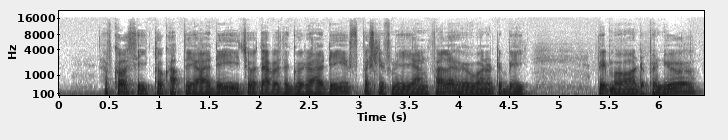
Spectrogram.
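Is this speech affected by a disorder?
Yes: severe to profound hearing loss; acquired at age 8 from meningitis, Queensland country town, one ear completely destroyed, left ear severe to profound; decades since onset, uses hearing aids, struggles to follow fast speech and lecturers facing away.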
